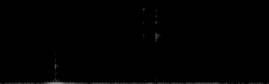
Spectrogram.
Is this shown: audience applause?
no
